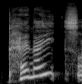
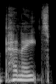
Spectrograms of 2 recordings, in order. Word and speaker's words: penates: Yeah, well, I'd say penates if I was saying it in Latin, but it could have been anglicised.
